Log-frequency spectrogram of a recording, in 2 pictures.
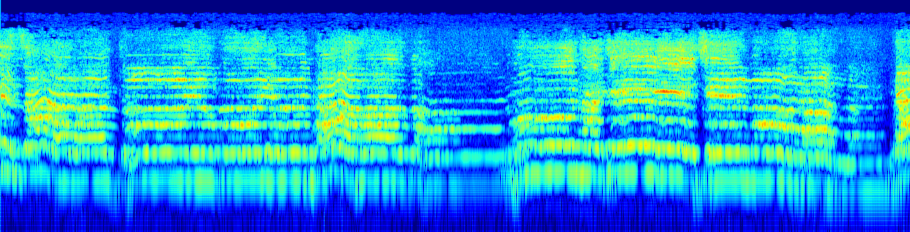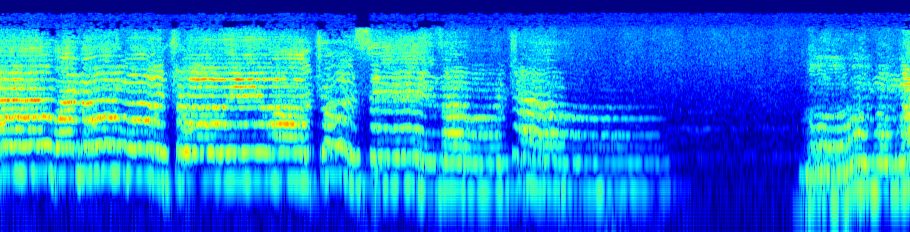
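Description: Choir singing a Rwandan song in Kinyarwanda, the voices holding long notes. The singing drops away briefly near the end, then the next verse begins.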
